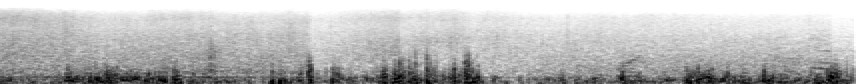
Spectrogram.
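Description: Wind buffeting the microphone over the rush of surf breaking against a seawall.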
